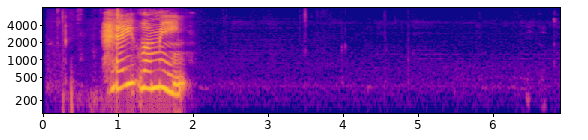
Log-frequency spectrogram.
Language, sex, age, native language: Icelandic, male, 10, Icelandic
